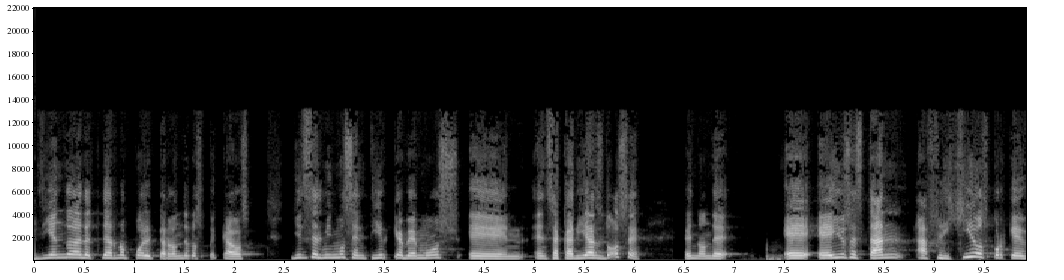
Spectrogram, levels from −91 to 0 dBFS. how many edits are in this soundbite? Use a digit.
0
